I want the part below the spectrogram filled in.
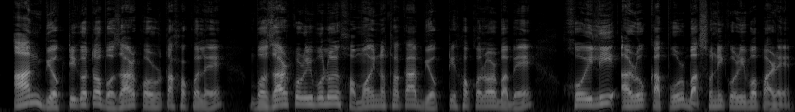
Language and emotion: Assamese, neutral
